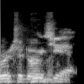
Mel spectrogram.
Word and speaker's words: Borussia Dortmund: Um, but like uh, uh, Bor- Boris Dortmund, how do you say it? BBB in uh, Germany. – Borussia Dortmund.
